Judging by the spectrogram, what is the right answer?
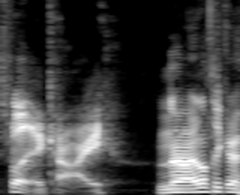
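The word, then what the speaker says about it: açaí: It's acai.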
